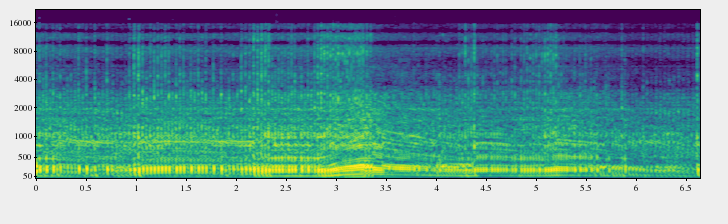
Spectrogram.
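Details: 98cc small single-cylinder engine first run after rebuild with better used parts and honed cylinder, break-in oil, intake leak suspected, carburetor needs cleaning: revving unevenly with loose irregular knocking down low under exhaust note; connecting rod knock, no longer smoking.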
